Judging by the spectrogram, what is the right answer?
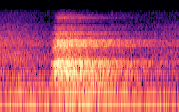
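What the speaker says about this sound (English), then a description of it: "Now we're going to do a classic all-purpose hall effect." A single breathy, airy burst of whispered sound, heavily washed in long hall reverb that lingers and slowly fades after it stops.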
